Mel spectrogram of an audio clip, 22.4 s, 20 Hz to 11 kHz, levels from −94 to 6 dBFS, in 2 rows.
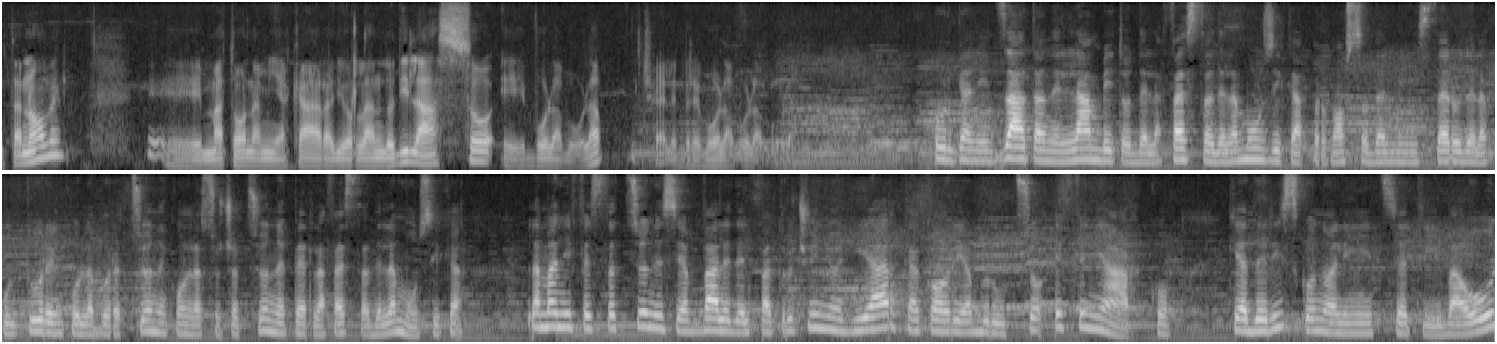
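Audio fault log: Nothing stood out on listening to this clip.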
